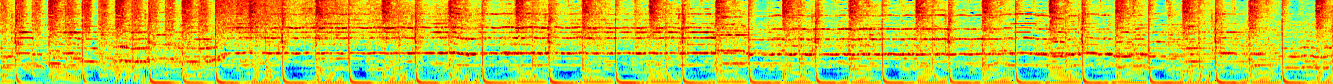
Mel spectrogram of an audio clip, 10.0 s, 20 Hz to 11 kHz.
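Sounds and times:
electric violin playing: 0.0 - 10.0
electronic dance backing track: 0.0 - 10.0
steady kick drum: 0.0 - 10.0.

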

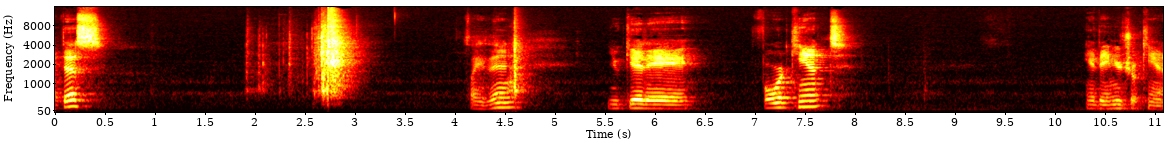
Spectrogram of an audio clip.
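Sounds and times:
plastic pieces locking clack: 1.9 - 3.1.

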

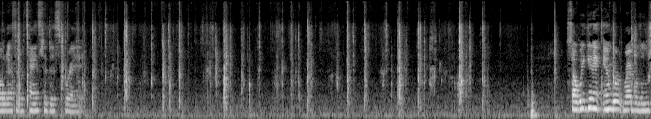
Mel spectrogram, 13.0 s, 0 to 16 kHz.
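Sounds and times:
cards being shuffled: 0.2 - 10.2.

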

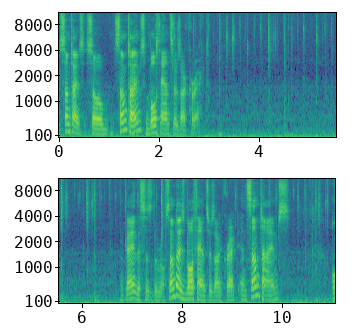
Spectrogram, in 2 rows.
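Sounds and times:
low steady hum: 0.0 - 11.0
keyboard typing: 2.6 - 7.8, 9.6 - 11.0.

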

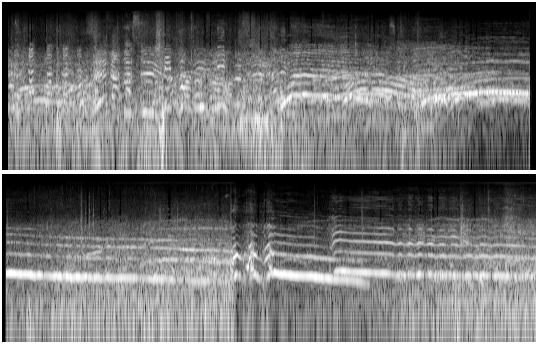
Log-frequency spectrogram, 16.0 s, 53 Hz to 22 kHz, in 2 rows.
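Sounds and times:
voices holding long gliding notes: 8.1 - 16.0.

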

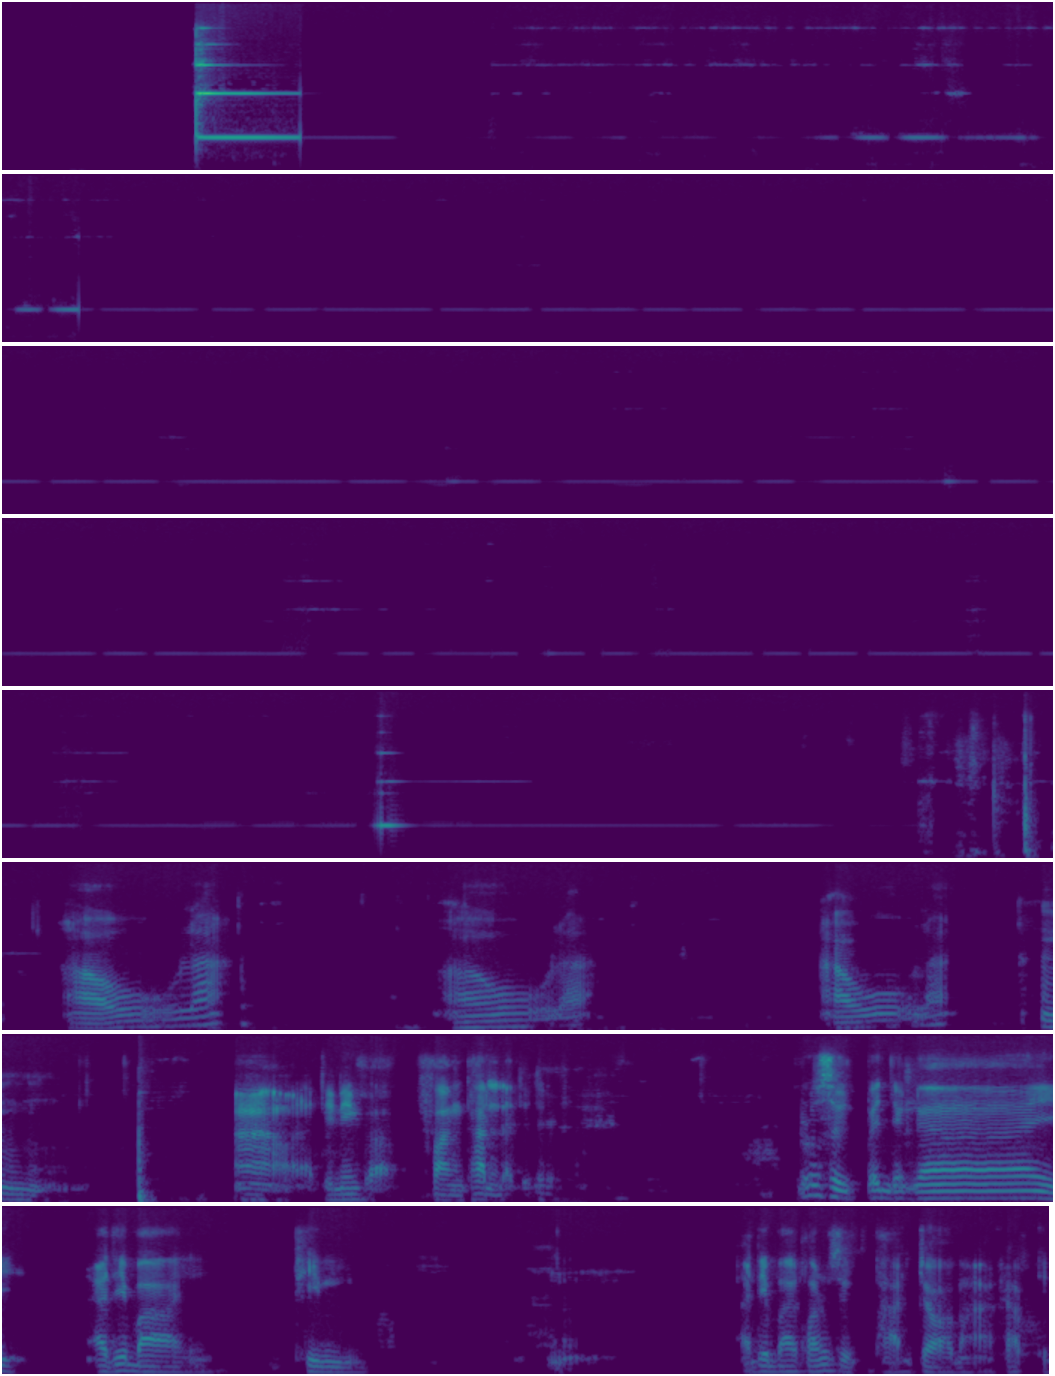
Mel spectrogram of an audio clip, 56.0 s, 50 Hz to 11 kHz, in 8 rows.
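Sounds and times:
singing bowl ringing: 1.3 - 2.5, 30.5 - 31.7.

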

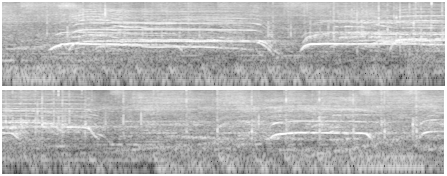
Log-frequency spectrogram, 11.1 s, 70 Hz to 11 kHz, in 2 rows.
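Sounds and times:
crowd cheering: 0.6 - 11.0.

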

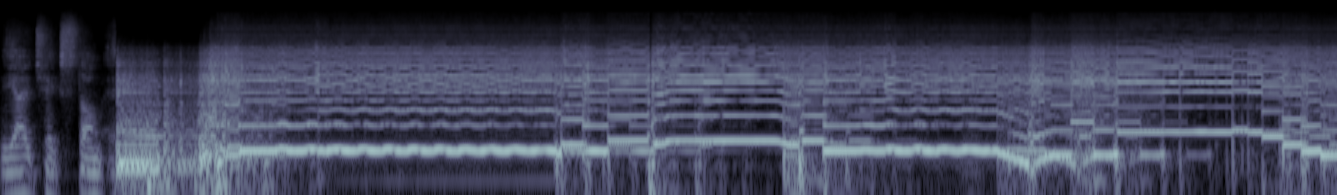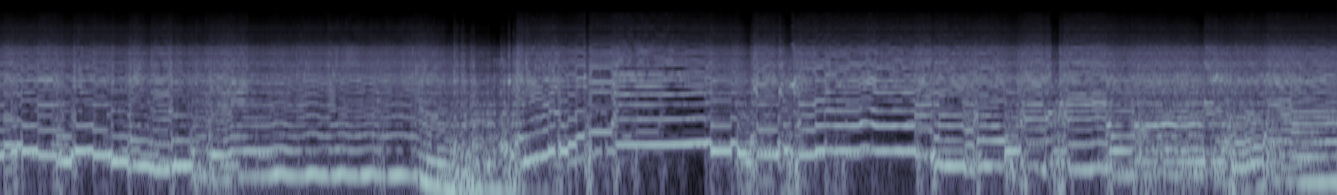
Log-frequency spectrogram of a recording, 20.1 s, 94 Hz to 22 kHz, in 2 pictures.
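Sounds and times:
distorted electric guitar lead: 0.8 - 20.0.

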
